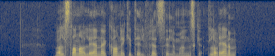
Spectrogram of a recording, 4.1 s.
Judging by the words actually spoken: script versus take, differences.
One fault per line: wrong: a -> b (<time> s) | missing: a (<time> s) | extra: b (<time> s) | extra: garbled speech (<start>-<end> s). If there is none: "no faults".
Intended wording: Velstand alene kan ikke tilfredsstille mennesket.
extra: garbled speech (3.1-3.5 s)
